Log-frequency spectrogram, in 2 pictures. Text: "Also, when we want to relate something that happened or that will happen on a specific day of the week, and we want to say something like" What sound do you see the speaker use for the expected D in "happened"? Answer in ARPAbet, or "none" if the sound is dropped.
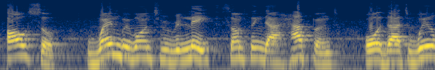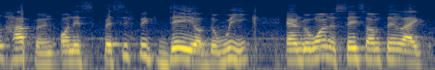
D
